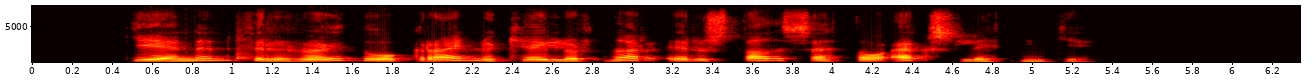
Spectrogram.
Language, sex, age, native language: Icelandic, female, 50-59, Icelandic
